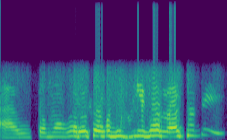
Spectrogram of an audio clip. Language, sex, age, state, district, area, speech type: Odia, female, 45-60, Odisha, Angul, rural, conversation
